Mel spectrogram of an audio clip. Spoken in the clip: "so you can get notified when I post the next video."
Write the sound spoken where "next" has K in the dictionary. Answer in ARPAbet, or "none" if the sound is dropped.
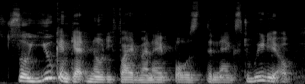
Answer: K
